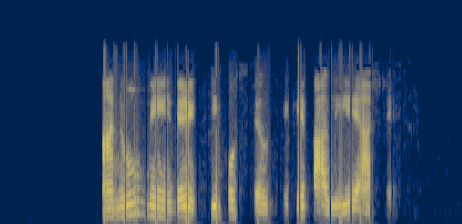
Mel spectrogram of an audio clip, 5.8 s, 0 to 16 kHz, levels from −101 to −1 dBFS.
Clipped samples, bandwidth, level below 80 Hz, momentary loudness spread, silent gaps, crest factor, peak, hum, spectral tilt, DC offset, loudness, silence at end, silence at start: under 0.1%; 7.6 kHz; -54 dBFS; 8 LU; none; 22 dB; -2 dBFS; none; -6 dB/octave; under 0.1%; -21 LUFS; 0.9 s; 1.3 s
